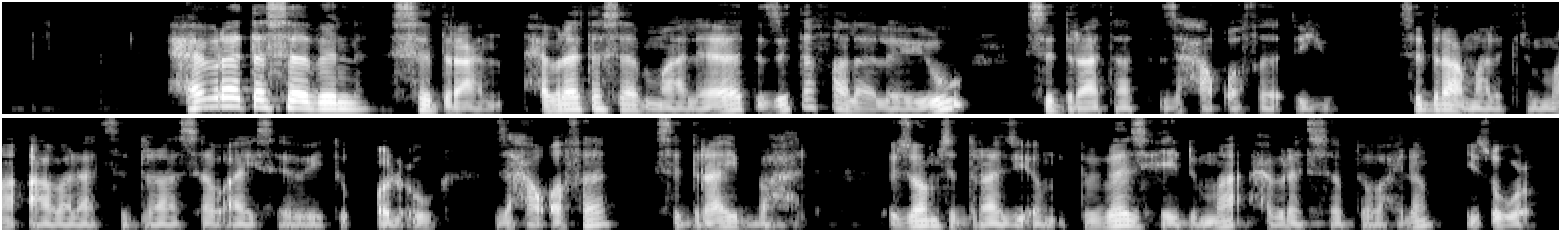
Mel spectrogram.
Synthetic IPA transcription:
ħɨβɾɐt̪ʰɐsɐβɨnsɨd̪ɾa̰nħɨβɾɐt̪ʰɐsɐβmalɐt̪zɨt̪ʰɐfɐlalɐju | sɨd̪ɾat̪ʰat̪zɨħa̰χʼɔfɐʔɨjːu | sɨd̪ɾamalɐt̪̚d̪ɨmːaʔaβalat̪sɨd̪ɾasɐβa̰jsɐ̰βḛjt̪ʰuqʼo̰lʕṵ | zɨħa̰χʼɔfɐ | sɨd̪ɾajɪbːahal | ʔɨzo̞msɨd̪ɾaziʔo̞̰mb̥ɨβɐzħid̪ɨmːa̰ħɨβɾɐt̪ʰɐ̥sɐβt̪ʰɐβa̰hilo̞mjɪt͡sʼɨwːʊʕu

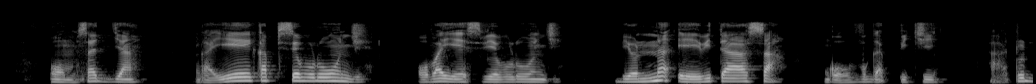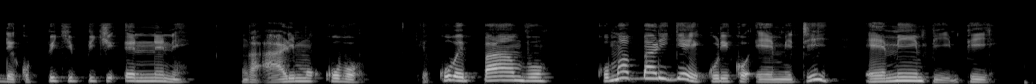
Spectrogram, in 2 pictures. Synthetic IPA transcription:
o̞musaɟːa | ŋɡa̰je̞ːkapi̥se̞βuluːɲɟi | o̞βaje̞ːsiβje̞βuluːɲɟi | βjo̞nːaʔe̞βitaːsa | ŋɡoːvuɡapːici | a̰tudːe̞kupːicipːicie̞nːe̞ne̞ | ŋɡa̰ʔalimukːuβo̞ | e̞kːuβe̞pːaːɱvu | kumabːaliɡe̞kuliko̞ʔe̞miti | e̞miːmpiːmpi

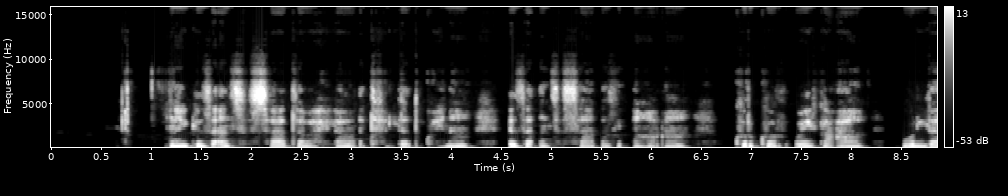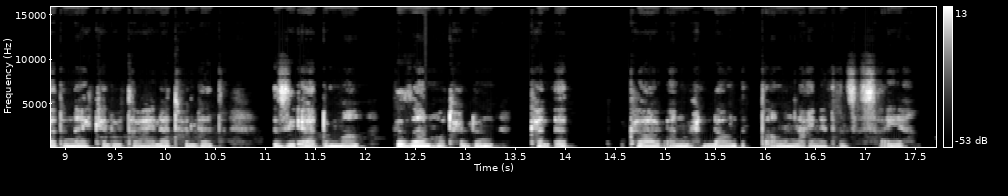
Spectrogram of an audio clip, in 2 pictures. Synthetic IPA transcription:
najɡɐza̰ʔɨnsɨ̥sat̪ʰɐβahilaɨt̪ʰːɨ̥fɨlːɐt̪ʼkʰo̞jnaʔɨzaʔɨnsɨ̥saʔɨziʔakʰɐ̰ʕa | kʰuɾkʰuɾwɔjkʰɐ̰ʕa | wʊlːad̪najkʰɐlβit̪ʰɐβahilat̪ʰɨ̥fɨlːɐt̪ʼ | ʔɨziʔad̪ɨmːa | ɡ̥ɐzanxot̪ħɨlːun | kʰalʔɐ̰t̪̚ | kʰɐβaβiʔa̰nmɨħɨlːawɨnɨt̪ʼːɐ̰χʼmɨnːaʕajnɐt̪ɨnsɨ̥saɨ̰jːa

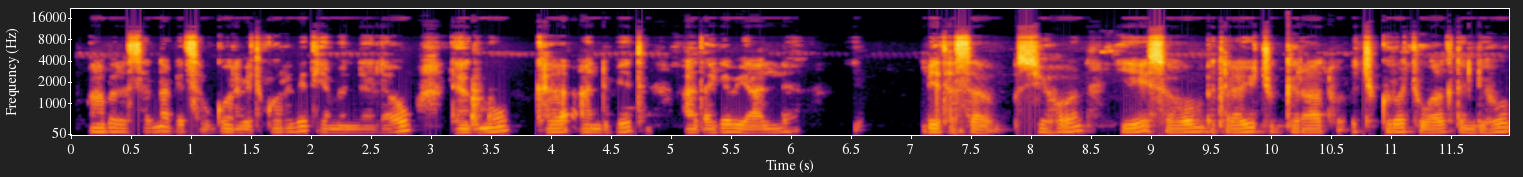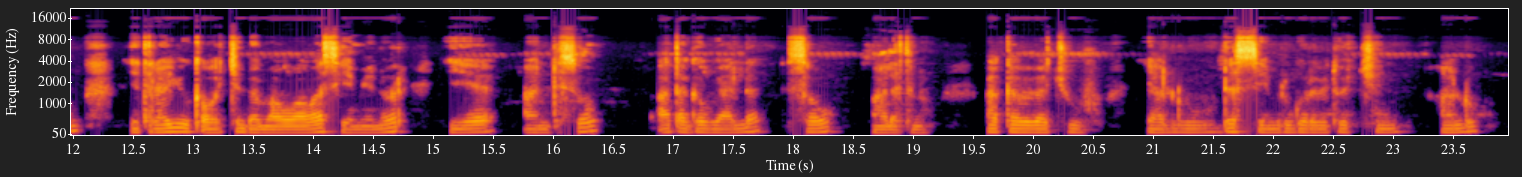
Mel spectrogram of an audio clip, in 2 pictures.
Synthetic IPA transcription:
mahβəɾəsəβɨnːabe̞t̪ʰə̥səβɡo̞ɾəβe̞t̪ɡoɾəβe̞t̪jɛmːɨnːələwd̪̥əɡmo̞ | kʰəand̪be̞t̪at̪ʼəɡəβjalːə | be̞t̪ʰəsə̰βsiɦo̞njɪhsəwumbət̪ʰələjajːut͡ʃɾt͡ʃɪ̥ɡ̥ːɨɾo̞t͡ʃːwəkʼt̪ɨnd̪ihumjɛt̪ʰələjajːuɨkʼawo̞t͡ʃːɪnbəmawawasjɛmːino̞ɾ | jɛ | and̪səw | at̪ʼəɡəβjalːə | səw | malət̪nəw | ʔakːaβaβjat͡ʃːuh | jalːud̪əsjɛmːiluɡo̞ɾəβe̞t̪ʰo̞t͡ʃːɪn | alːu

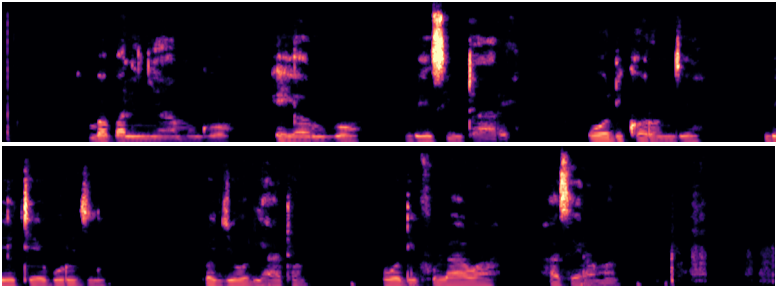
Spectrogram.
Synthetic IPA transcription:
babalɲamuɡɔ | ɛjaɾuɡɔ | bɛsiwtʰaɾɛ | woːdikʰɔɾʔɔnd͡ʒɛ | bɛtʰebuɾd͡ʒi | ɗɔd͡ʒoːɗihatʰɔn | woːdifulawa | hasɛɾaman

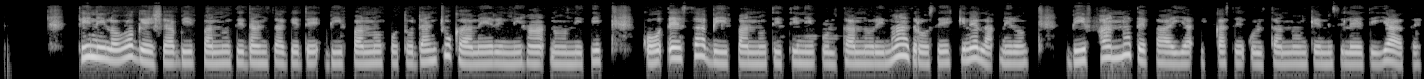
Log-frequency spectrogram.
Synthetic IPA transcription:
t̪ɪnɪlɔwɔɡe̞ːʃːɐbiːfːɐnːɔt̪ɪd̪ɐnt͡sːɐɡɛd̪ɛbiːfːɐnːɔfɔt̪ɔd̪ɐnt͡ʃːʊɡaːmeːɾɪnːɛɦaːʔnoːnːɪt̪ɪkʼoːt̪ʼːe̞ːsːɐbiːfːɐnːɔt̪ɪt̪ɪnɪkʼʊlt̪ːɐnːɔɾɪmaːd̪ɪɾɔseːkːɪnɛlɐʔɪɾɔ | biːfːɐnːɔt̪ɛfaːjːɐɪkːɐsɛkʼʊlt̪ːɐnːɔŋkɛmɪsɪle̞ːt̪ɪjaːt̪ɛ

